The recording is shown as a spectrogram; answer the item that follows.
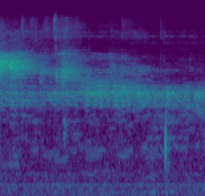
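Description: Cardboard watch-box packaging being handled: a soft rustle at the start that fades out, then low background noise with one faint click.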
